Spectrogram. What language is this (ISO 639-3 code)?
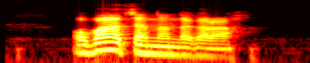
jpn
